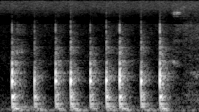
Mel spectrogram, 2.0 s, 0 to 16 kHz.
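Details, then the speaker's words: KTM LC4 640 clutch rebuild, inner hub and basket fitted: eight crisp clacks about every fifth of a second as the hub is rocked; slight rotational play from the gear, within tolerance, normal. "most, hogy rákerült szépségesen ez a belső agyrész, a kosár, lehet, hogy hallatszik a videón, hogy van neki egy kis holtjátéka."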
